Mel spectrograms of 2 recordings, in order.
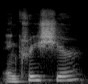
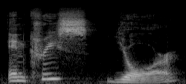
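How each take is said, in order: First: An sh sound comes before 'your'. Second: A plain s sound comes before 'your'.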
